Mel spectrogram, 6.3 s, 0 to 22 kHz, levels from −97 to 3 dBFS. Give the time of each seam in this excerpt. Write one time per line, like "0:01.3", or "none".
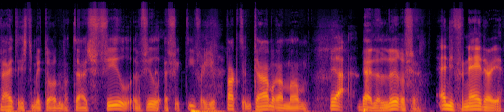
none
